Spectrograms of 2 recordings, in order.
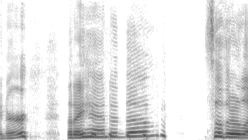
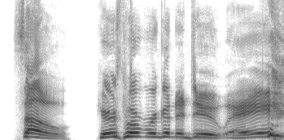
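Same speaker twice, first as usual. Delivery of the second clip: mock Boston accent, louder; 3 semitones higher, 8 dB louder than usual. Talking about call-center employees who faked Boston accents, doing a mock Boston accent. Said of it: "That's very good, [name]".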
